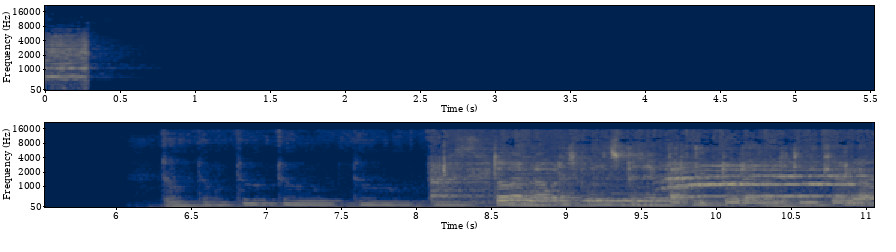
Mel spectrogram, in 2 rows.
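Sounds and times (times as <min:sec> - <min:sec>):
man humming a low melody: 0:06.3 - 0:08.4.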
